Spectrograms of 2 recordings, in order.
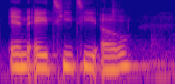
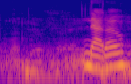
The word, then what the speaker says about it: natto: My brother is also trying to get my family into I'm afraid I will mispronounce it, so I'll spell it. N A T T O. Um natto.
